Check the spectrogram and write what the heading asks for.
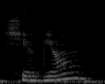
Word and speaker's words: Giveon: Je speelt het als Chevion.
